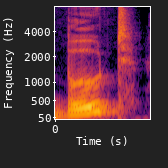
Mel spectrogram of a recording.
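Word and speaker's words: Bout: I believe Victor's last name is pronounced Boot. And also that he was born in Ubeki Beki Beki Stan Stan. So so it's pronounced Boot.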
